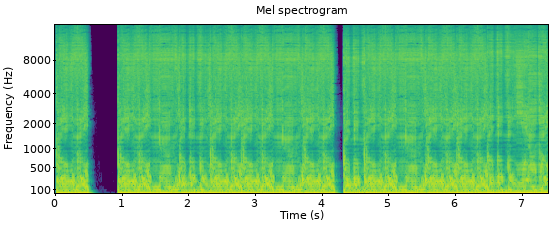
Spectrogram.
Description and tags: becop bass 16.
Part of my becope track, small parts, unused parts, edited and unedited parts.
A bassline made in fl studio and serum.
A bouncy 1/8th over 1/3rd bassline with a talking grindy bass
Djzin, dubstep, electronic, loop, wobble, Xin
